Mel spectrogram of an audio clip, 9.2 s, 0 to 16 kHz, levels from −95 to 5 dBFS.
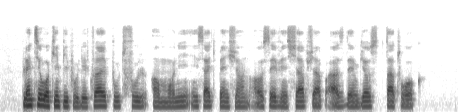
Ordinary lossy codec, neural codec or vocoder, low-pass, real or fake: none; none; 7.2 kHz; real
